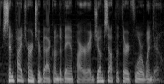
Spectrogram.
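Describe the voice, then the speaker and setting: A man's voice: on the low side, fairly quick, a little mellow, faint music behind, close to an everyday voice. Man reading as a weary teenage boy narrator. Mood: grave. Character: weary, gravely wounded teenage boy narrating his own story. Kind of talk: first-person story narration.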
